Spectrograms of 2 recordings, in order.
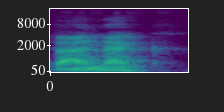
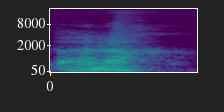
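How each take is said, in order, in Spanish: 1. La palabra termina en un sonido K fuerte. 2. La palabra termina en un sonido J áspero. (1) "no diga Tanakh" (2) "diga Tanaj"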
